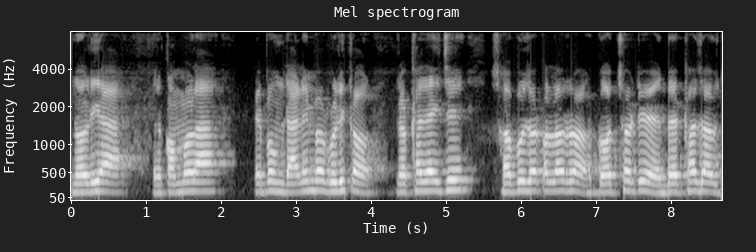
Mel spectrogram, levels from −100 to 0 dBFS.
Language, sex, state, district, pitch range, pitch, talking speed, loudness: Odia, male, Odisha, Nuapada, 155-175 Hz, 165 Hz, 90 wpm, -14 LUFS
